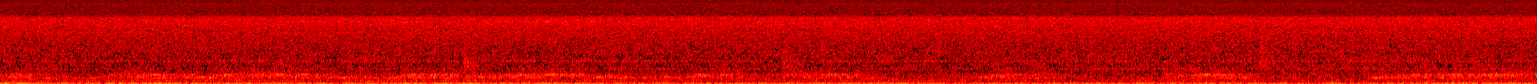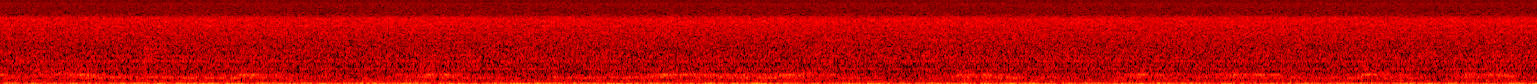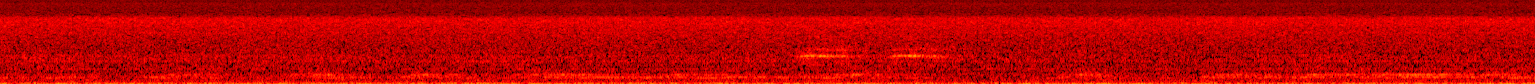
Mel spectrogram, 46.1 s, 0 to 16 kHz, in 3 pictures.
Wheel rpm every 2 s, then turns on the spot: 0, 0, 0, 0, 0, 0, 0, 0, 0, 0, 0, 0, 0, 0, 0, 0, 0, 0, 0, 0, 0, 0, 0.
none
